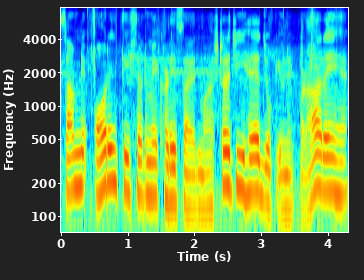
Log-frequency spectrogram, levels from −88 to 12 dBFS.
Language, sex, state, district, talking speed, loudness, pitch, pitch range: Hindi, male, Delhi, New Delhi, 210 wpm, -15 LUFS, 160 Hz, 135-180 Hz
